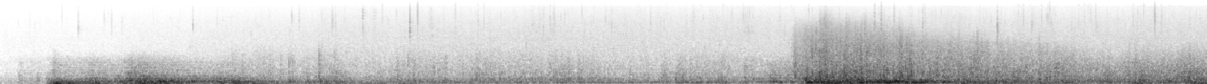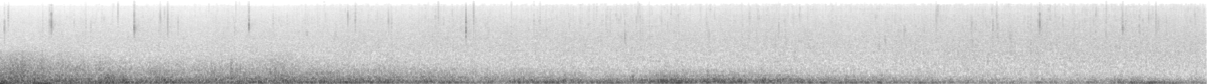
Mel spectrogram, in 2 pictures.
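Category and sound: nature, thunderstorm with rain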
